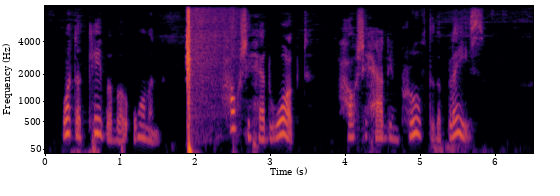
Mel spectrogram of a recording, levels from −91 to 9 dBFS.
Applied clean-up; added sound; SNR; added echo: classical method Wiener filter.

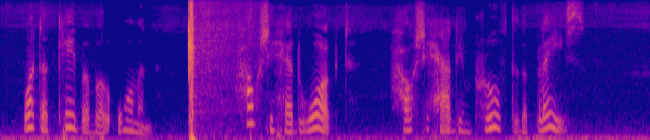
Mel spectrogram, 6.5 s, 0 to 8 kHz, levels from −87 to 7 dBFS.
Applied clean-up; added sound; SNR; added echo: none; Fire; -2 dB; none.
